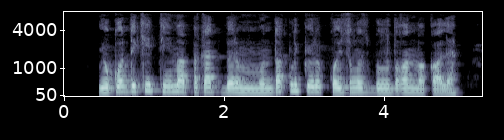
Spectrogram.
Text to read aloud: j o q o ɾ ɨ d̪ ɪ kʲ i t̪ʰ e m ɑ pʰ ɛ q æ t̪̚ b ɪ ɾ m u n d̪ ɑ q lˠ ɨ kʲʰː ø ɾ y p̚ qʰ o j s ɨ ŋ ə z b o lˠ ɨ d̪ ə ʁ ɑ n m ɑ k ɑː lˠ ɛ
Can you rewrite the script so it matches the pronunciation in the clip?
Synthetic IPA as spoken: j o q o ɾ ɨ d̪ ɪ kʲ i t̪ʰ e m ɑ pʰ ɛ q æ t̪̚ b ɪ ɾ m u n d̪ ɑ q lˠ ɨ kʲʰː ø ɾ y p̚ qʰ o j s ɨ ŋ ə z b o lˠ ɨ d̪ ə ʁ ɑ n m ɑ q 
